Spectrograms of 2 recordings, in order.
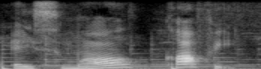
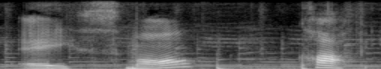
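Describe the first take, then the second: First: It is said at normal speed. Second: It is said slowly.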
